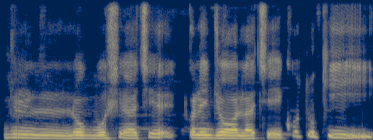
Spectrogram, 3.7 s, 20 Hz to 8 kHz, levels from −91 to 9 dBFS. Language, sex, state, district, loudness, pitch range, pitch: Bengali, male, West Bengal, Kolkata, -19 LUFS, 155-180 Hz, 165 Hz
